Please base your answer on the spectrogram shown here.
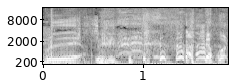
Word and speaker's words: beret: Yeah, but that's if you That's how you say beret in Spanish. But in French it's beret.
